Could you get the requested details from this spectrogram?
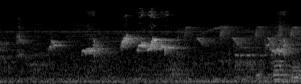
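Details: Red-whiskered bulbul in a trap contest, recorded 7 July 2016, giving a ché song to intimidate a decoy: quick, clear whistled phrases rising and falling, several short bursts close together, men talking softly.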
